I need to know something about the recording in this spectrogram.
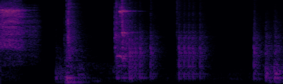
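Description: A door is opened with a few short wooden thumps and rattles, followed by brief scraping and handling noises; no one speaks.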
